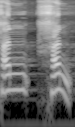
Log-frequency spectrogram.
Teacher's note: Han han huruf ha jangan tertukar ha han huruf ha makhrajnya ada pada wastul halqi yaitu tengah tenggorokan dan huruf ha memiliki sifat hames dan rakhawah mengalirnya nafas dan suara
